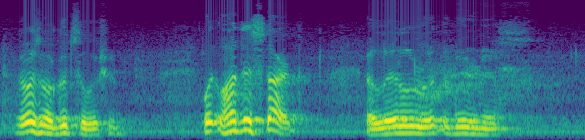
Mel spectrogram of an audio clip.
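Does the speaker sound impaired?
Yes: Parkinson's disease; sleep disrupted, wakes around 3 am unable to return to sleep.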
